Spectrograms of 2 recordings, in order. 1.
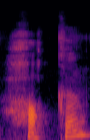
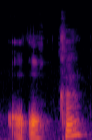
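La parola inizia con un suono di h udibile. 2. La parola inizia direttamente con la vocale, senza h. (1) "I don't say hoc" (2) "but I say ho hoc. So the h has no sound"

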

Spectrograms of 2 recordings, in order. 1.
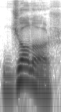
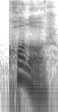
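Kelime sert K sesi olmadan başlar. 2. Kelime sert K sesiyle başlar. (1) "color değil" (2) "Bu harf klasik Latince'de K sesini verir"

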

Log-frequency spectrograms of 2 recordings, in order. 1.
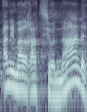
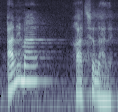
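Die Betonung liegt auf dem Wort Rationale. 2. Die Betonung liegt auf dem Wort Animal. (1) "den Akzent auf das Zweite zu legen" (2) "sondern wir müssen sagen"

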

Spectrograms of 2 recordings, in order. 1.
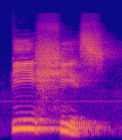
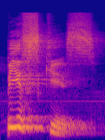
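A consoante do meio é um som suave 'sh'. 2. A consoante do meio é um som duro 'sk'. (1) "em latim nós escrevemos esse som de X, aqui nesse caso, com S-C" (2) "Na pronúncia reconstituída, nós leríamos pisques"

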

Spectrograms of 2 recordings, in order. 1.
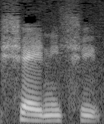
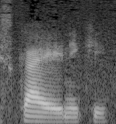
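Si pronuncia nello stile italiano più recente. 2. Si pronuncia nello stile classico restituito. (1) "prima pronunciavamo pure noi scenici"

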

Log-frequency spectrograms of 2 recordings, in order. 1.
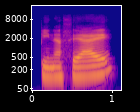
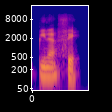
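La terminación se lee letra por letra, 'ce-a-e'. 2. La terminación se acorta a 'ce-e'. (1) "en español está permitido también eh, pronunciarlo como se lee" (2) "en estricto rigor, si queremos ser más puristas"

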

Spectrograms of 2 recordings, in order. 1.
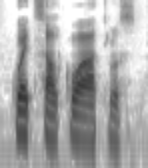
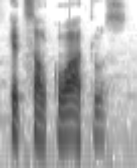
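O primeiro som é K seguido de um som de W. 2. O primeiro som é um K simples. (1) "Não dizemos Quetzalcoatlus" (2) "o QU antes de E sempre soa só como um K"

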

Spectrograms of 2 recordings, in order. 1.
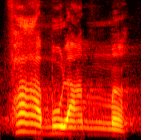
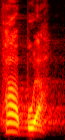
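La parola termina con il suono M. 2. La parola termina con la vocale A lunga. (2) "la M finale non si pronunciava e la A ultima si allungava"

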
